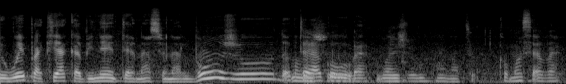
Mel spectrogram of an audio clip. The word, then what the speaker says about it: Akowoura: À présent, coaching avec j'espère que je prononce bien. Wampagye Akoura, c'est bien ça?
